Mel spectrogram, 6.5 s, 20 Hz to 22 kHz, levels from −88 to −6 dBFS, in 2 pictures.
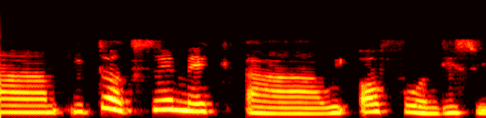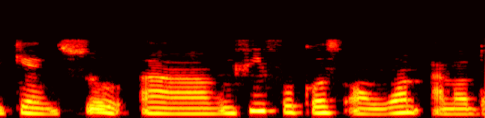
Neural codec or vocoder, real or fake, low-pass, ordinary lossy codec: none; real; 5.4 kHz; none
